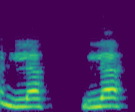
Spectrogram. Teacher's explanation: ऊपर के दांतों की जड़ से थोड़ा पीछे पीछे हम जबान को लगाएंगे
